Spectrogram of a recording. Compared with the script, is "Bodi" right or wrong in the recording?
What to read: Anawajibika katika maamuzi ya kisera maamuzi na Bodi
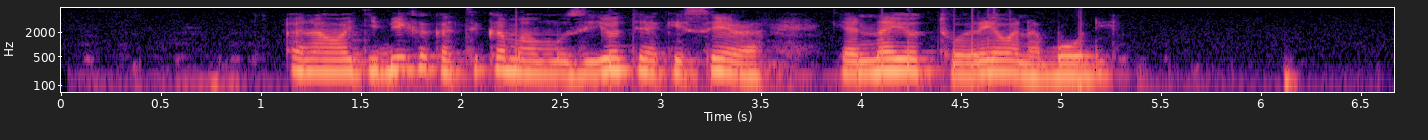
right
